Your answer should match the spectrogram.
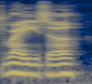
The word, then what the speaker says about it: RZR: itself that's quite a cool name rer but pronounced Razer is stupid although to be fair these things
